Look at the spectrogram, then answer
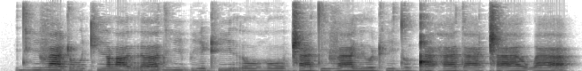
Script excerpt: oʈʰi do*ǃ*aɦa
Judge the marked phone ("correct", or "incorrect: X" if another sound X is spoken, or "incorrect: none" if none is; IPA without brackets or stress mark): correct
